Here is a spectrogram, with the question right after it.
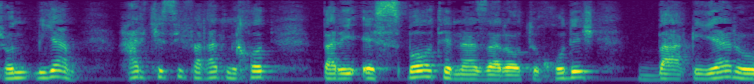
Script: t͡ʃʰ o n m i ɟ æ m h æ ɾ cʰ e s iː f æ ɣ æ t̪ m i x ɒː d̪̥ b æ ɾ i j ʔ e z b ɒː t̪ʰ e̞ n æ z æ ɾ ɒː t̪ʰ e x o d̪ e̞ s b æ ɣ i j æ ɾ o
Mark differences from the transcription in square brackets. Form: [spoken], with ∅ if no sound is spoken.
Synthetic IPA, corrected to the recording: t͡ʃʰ o n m i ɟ æ m h æ ɾ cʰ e s iː f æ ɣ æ t̪ m i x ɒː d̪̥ b æ ɾ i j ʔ e [s] b ɒː t̪ʰ e̞ n æ z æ ɾ ɒː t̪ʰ e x o d̪ e̞ [ʃ] b æ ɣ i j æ ɾ o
